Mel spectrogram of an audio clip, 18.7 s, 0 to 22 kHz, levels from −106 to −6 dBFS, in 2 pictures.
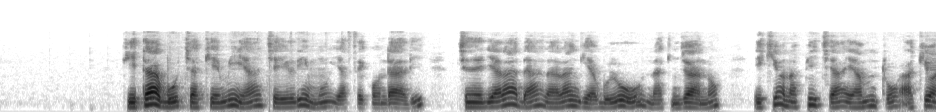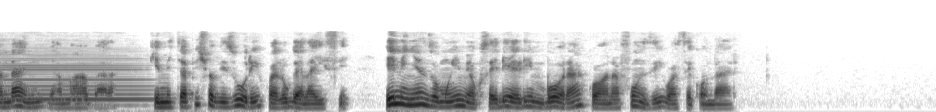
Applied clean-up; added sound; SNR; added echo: none; Bowed string instrument; 13 dB; none.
